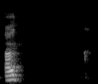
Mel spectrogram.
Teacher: Jadi mestilah kita sempurnakan huruf kaf ni, bukan sekadar makhrajnya, juga sifat ni. Sifat syiddah tu tahan dulu, ak, baru keluar angin.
